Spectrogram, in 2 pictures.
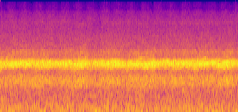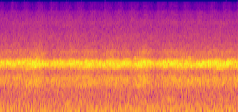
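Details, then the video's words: A wall of frog calls at night, the animals abundant following two wet years; high continuous trilling rises and falls slightly in loudness, with a lower band of croaks adding texture throughout. "Frog Songs: Na Mele o nā Paloka"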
